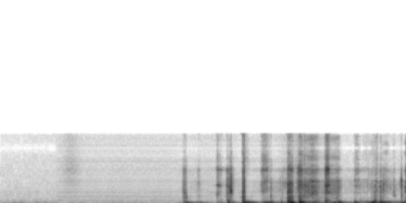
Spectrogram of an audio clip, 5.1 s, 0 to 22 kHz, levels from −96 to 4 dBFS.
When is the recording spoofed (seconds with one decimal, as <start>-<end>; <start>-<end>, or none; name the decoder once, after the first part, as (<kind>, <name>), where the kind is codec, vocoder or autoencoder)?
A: 0.7-3.8 (autoencoder, DAC-VAE)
